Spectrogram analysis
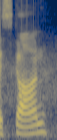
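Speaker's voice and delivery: short open vowel in "scone"; "scone" rhyming with gone. Shown as a demonstration. Streamer checking Mick's version, "scone" as skon. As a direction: say "scone" like skon, rising as a question. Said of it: "So you say scone?".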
